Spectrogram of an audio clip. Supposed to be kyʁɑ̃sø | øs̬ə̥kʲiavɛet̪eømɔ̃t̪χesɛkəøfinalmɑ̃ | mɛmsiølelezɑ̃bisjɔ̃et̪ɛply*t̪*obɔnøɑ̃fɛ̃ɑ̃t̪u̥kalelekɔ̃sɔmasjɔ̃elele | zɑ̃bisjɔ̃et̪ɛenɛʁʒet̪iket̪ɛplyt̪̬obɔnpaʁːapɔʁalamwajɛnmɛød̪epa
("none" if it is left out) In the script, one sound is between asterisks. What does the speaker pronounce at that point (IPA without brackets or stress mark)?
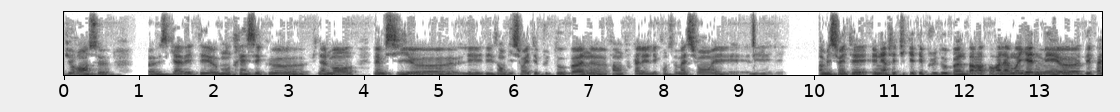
t̪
